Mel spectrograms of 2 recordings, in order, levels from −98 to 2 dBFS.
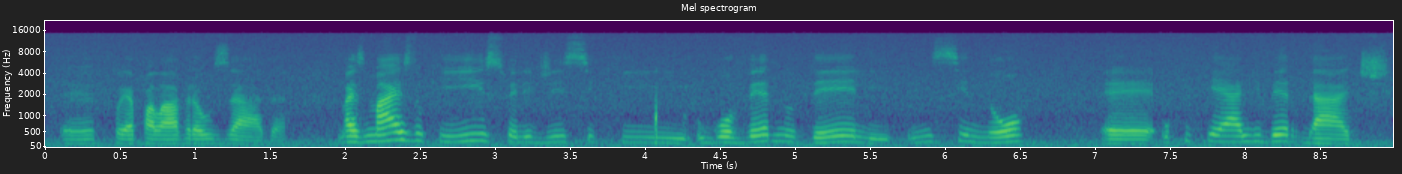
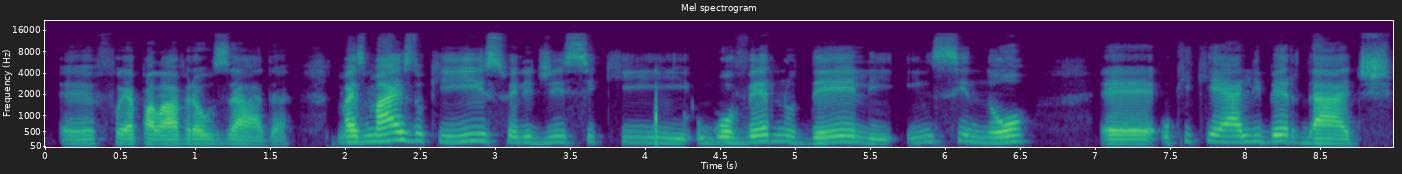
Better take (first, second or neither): second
